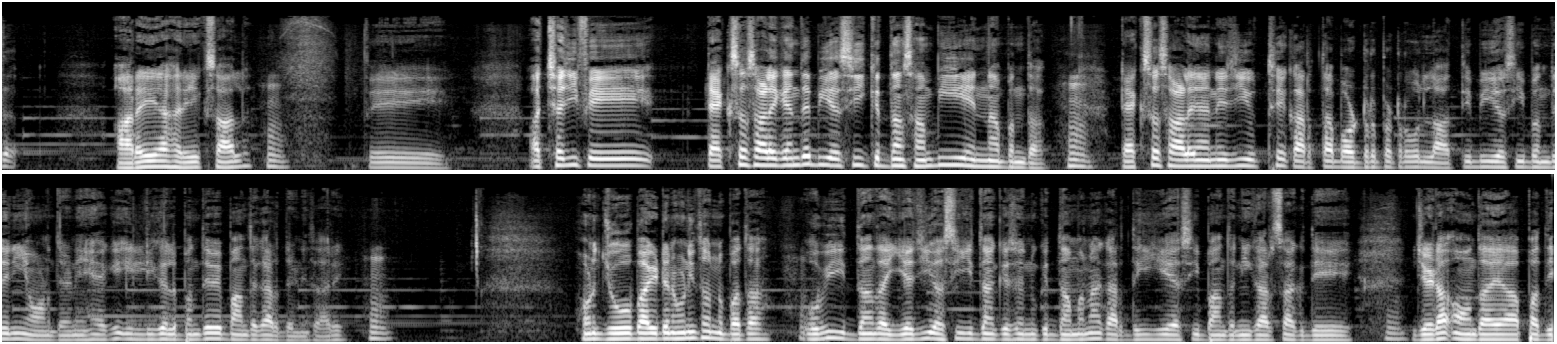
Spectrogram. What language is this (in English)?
Punjabi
